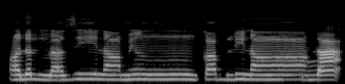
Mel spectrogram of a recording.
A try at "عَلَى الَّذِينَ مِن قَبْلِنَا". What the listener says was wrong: على الذين من قبلنا نون کو کھینچنا نہیں ہے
